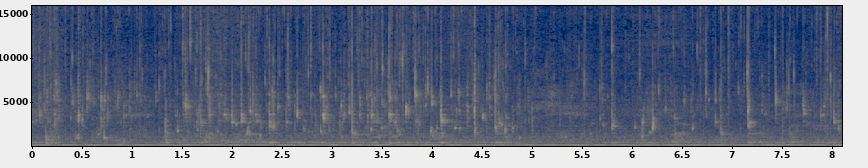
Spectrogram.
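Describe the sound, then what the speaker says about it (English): Excess whey drips and trickles steadily from squeezed fresh mozzarella curds into a bowl, a wet patter over a low constant hum with no talking. "I'm just going to give it a squeeze, and squeeze out that excess whey."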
